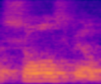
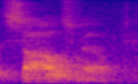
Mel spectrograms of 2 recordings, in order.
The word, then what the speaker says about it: Solsville: That's right near, the town is called, I used to call it Soulsville, but they pronounce it Solsville.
